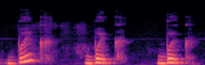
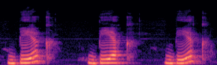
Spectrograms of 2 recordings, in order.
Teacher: we pronounce letter B as a hard sound B. But in the word bek, bek, bek, we pronounce letter B as a soft sound b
